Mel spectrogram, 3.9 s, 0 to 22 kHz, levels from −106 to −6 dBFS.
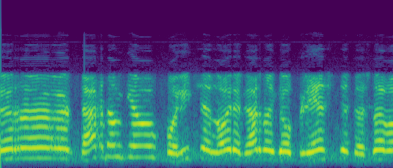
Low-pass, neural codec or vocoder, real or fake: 9.9 kHz; none; real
